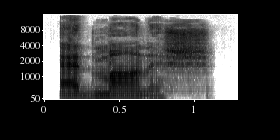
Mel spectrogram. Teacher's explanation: admonish has 3 syllables, and the stress is on that second syllable, mon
